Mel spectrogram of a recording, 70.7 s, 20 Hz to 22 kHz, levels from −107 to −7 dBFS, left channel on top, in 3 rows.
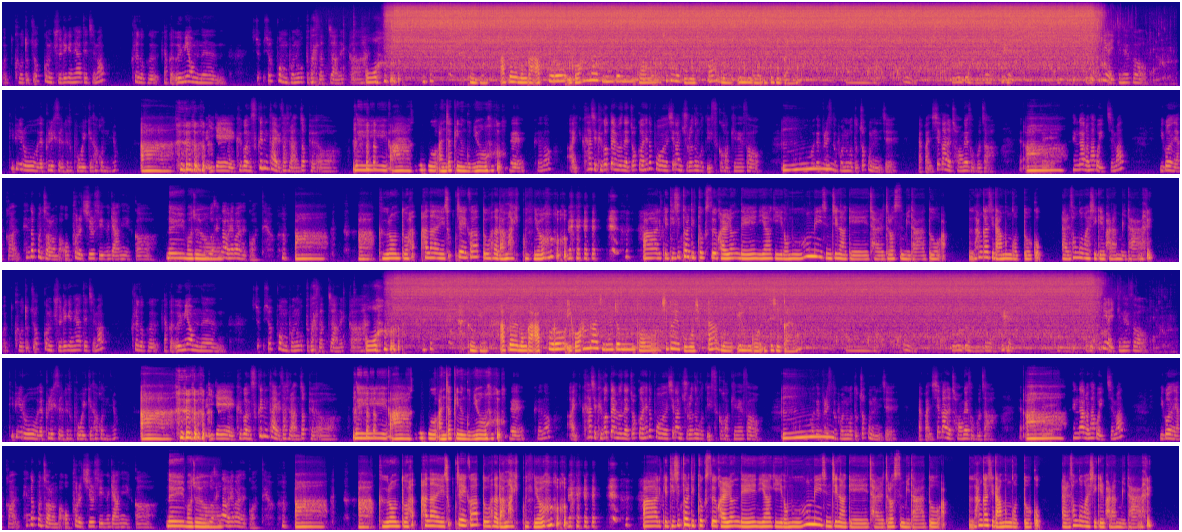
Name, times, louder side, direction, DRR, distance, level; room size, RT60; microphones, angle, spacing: voice 1, 0.0-2.1 2.6-4.4 5.1-7.3 8.2-9.1 16.9-17.5 18.0-18.3 18.9-20.6 21.1-22.9 23.7-25.9 27.6-30.2 30.6-31.0 31.4-31.7 33.7-34.0 34.3-34.5 34.9-38.7 39.6-41.4 42.0-43.4 44.1-44.6 45.0-46.0 46.7-50.2 51.1-52.8 54.0-54.1 58.4-60.0 60.2-60.4, right 1 dB, 5° right, 0.7 m, -45 dB
Water tap faucet, 6.8-7.1 7.6-22.1 23.0-23.2, left 8 dB, 30° left, 0.3 m, -33 dB
voice 2, 7.3-8.0 9.1-16.0 26.3-27.6 30.6-33.6 39.1-40.2 44.0-44.8 50.4-51.5 53.0-53.6 54.2-58.4 59.9-65.9 66.5-67.9 68.3-70.1, right 3 dB, 45° right, 0.4 m, -34 dB
2.5 x 2.4 x 2.5 m
head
